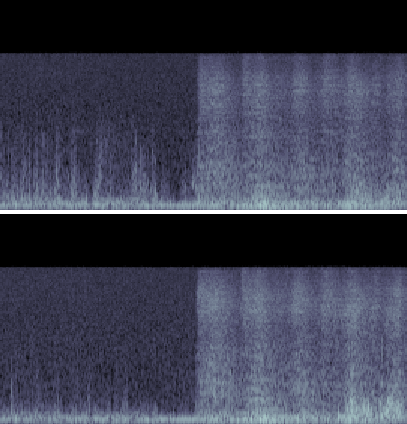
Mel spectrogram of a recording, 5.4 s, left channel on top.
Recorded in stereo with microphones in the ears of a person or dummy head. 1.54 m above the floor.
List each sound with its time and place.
2.6 s footsteps: 35° right (ahead or behind), 3 m; by 5.3 s 30° right (ahead or behind), 1.9 m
